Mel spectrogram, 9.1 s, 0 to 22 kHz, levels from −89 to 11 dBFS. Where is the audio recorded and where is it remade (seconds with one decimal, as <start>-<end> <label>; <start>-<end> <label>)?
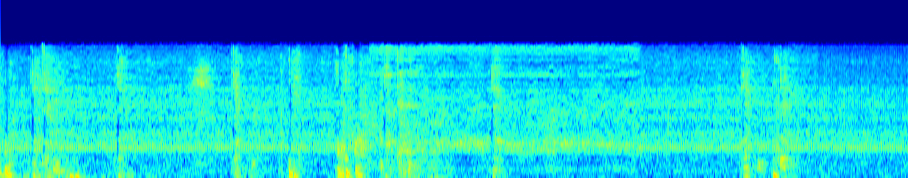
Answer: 0.0-3.7 recorded; 3.7-6.4 remade; 6.4-9.1 recorded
